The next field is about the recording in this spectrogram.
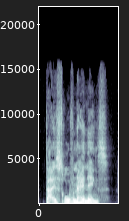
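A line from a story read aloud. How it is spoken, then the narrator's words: Excited shout. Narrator (German): schreit Finn aufgeregt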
